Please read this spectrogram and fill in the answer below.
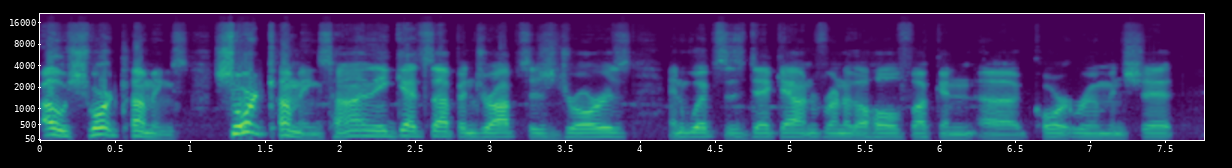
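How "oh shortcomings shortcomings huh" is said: loud, angry, riled-up, pissed-off tone. Retelling a defendant's reaction in a TV courtroom scene: imitating an angry outburst. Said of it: "he gets all pissed off".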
